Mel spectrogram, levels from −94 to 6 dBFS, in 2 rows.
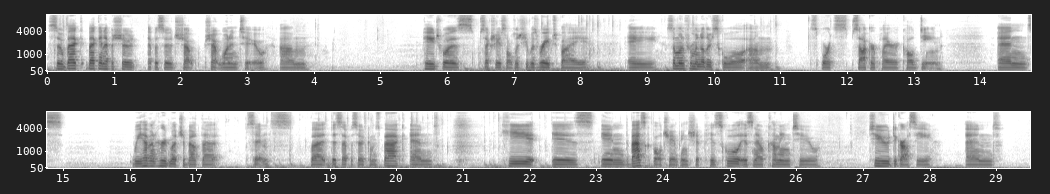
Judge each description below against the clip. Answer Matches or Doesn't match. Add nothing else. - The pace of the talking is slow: Matches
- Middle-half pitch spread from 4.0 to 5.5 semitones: Doesn't match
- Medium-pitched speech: Doesn't match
